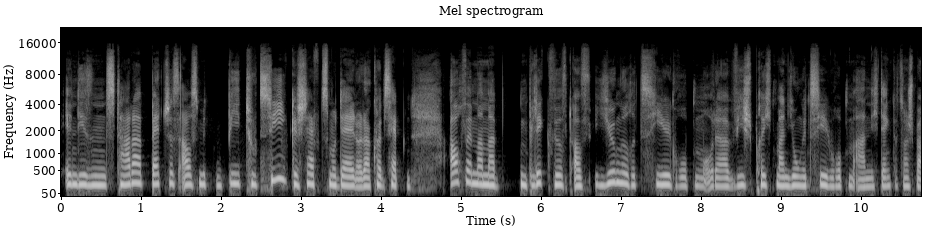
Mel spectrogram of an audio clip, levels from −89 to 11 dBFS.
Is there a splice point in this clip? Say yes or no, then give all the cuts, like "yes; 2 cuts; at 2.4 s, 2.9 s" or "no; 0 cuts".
no; 0 cuts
